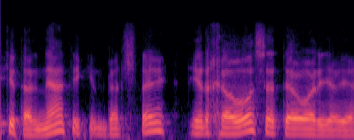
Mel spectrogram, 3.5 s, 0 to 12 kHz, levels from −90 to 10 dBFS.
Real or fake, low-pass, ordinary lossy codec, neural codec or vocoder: fake; 7.2 kHz; Opus, 24 kbps; codec, 16 kHz, 2 kbps, FunCodec, trained on Chinese and English, 25 frames a second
